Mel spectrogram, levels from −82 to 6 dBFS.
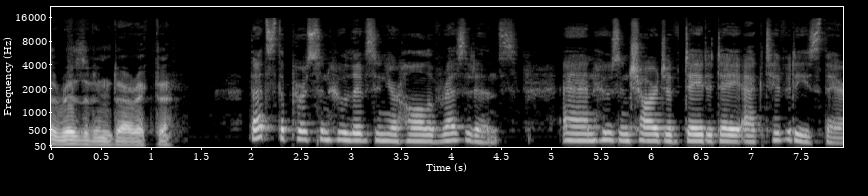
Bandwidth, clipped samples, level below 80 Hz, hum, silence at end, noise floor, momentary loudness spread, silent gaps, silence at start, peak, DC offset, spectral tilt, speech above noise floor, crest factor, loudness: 16 kHz; under 0.1%; -56 dBFS; none; 0 s; -60 dBFS; 10 LU; none; 0 s; -4 dBFS; under 0.1%; -5.5 dB/octave; 41 dB; 16 dB; -19 LUFS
